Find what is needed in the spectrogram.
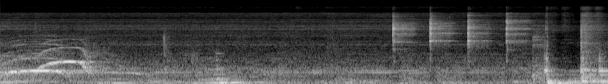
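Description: A few short sliding tones in the first second, then four sharp clicks a third of a second apart, like drumsticks counting in. About half a second before the end the rock band comes in loud on the drum kit.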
